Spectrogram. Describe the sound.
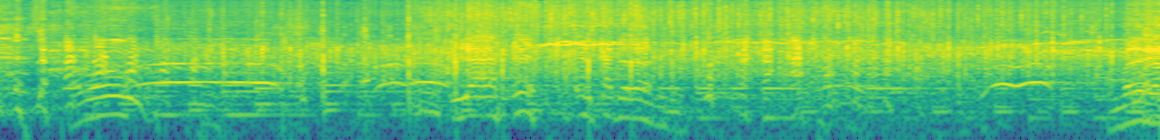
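Loud, steady applause from a crowd runs for several seconds, a dense patter of clapping mixed with cheering and overlapping voices throughout.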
